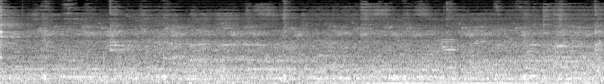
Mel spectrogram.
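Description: Steady street rumble of passing traffic, with a deeper rumble building about halfway through, and voices in the background.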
